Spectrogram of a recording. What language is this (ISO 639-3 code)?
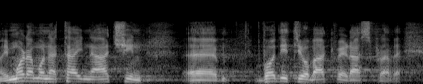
hrv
